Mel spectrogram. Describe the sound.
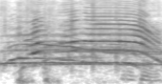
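An audience cheers loudly, with a sustained high-pitched whoop ringing through the whole moment over a bed of excited voices; any applause is buried under the cheering.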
